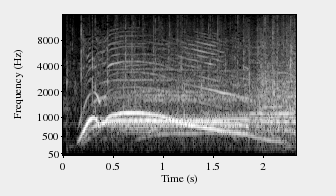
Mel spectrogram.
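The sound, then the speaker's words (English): A loud, sustained audience cheer and applause for Sophie Duker at the Sheffield Octagon, dominated by a high whooping voice that swoops up sharply, then holds and slowly slides downward for about two seconds, with no speech over it. “Can I also have a huge, huge round of applause for Sophie Duker?”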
